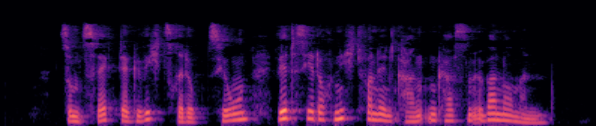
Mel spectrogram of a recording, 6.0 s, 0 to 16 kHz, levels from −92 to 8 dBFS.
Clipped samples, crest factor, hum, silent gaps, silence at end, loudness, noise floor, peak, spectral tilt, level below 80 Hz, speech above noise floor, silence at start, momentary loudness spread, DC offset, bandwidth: under 0.1%; 20 dB; none; none; 0.5 s; -27 LUFS; -76 dBFS; -6 dBFS; -7 dB/octave; -64 dBFS; 50 dB; 0.6 s; 10 LU; under 0.1%; 8 kHz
